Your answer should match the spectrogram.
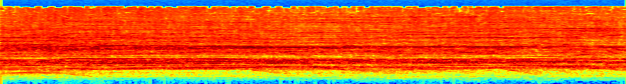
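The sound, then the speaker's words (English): A large audience shouts and cheers continuously, a dense, sustained roar of many voices with whoops mixed in, loud and unbroken throughout. “If you believe that, shout like you never shouted in your life.”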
